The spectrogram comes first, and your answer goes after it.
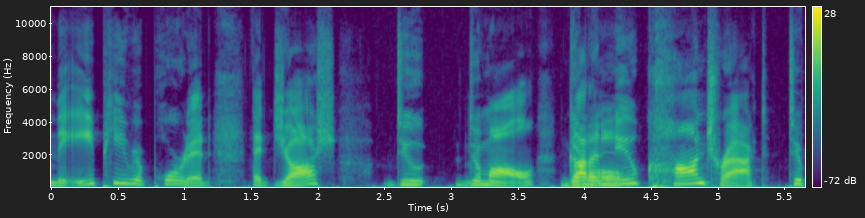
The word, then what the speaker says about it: Duhamel: Duhamel. What did I say? Lindsay, I will accept you mispronouncing any other word, but Duhamel, you gotta get right.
